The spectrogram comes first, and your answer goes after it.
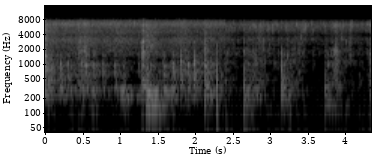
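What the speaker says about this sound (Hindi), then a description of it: "हम हल्की आंच पे सूजी को 5 मिनट के लिए थोड़ा सा भूनेंगे।" Semolina roasts in cooking oil over low heat while being stirred, a soft continuous sizzle with scraping strokes and small clicks from the spoon against the pan, close and fairly quiet.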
